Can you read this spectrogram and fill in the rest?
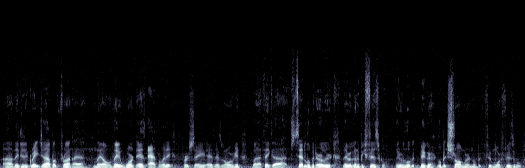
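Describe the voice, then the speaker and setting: An American man in his forties, a football coach answering press questions in a measured, halting way, repeating words as he goes. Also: on the low side, little pitch movement, a little mellow, a little hiss or hum. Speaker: college football head coach. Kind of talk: postgame press conference answers. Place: indoor press room at a table before a backdrop. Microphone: several press microphones on the table.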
